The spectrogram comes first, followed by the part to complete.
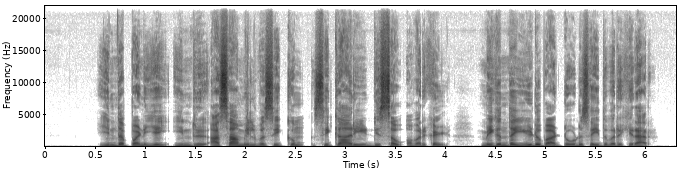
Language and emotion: Tamil, neutral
